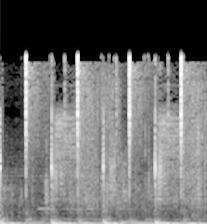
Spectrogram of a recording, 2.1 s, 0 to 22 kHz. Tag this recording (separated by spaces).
03 116 bpm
